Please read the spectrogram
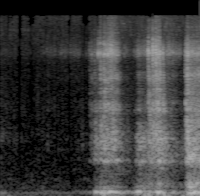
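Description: Handling noise from the camera phone being moved: rubbing and scraping in three short bursts about a second in, after a brief knock at the very start.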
